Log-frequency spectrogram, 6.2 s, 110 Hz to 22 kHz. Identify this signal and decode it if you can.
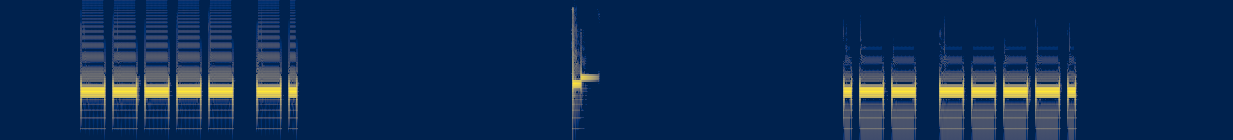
Morse code, heard as a keyed tone, about 29 wpm, 700 Hz. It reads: 0N W9
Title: Single-Letter Single-Number 30wpm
